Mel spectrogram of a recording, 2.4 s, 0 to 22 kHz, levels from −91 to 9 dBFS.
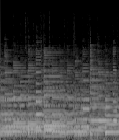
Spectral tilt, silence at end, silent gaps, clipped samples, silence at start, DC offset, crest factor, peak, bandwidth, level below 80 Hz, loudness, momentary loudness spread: -8 dB/octave; 0 s; none; under 0.1%; 0 s; under 0.1%; 14 dB; -14 dBFS; 7.2 kHz; -58 dBFS; -28 LUFS; 3 LU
